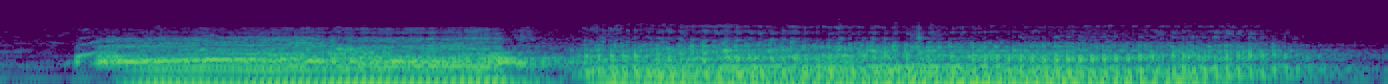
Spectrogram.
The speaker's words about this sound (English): A loud roar rang out.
